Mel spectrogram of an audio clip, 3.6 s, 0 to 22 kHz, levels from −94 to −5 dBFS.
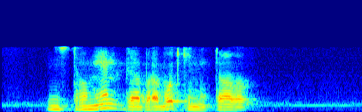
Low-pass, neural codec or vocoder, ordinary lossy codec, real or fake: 7.2 kHz; autoencoder, 48 kHz, 32 numbers a frame, DAC-VAE, trained on Japanese speech; AAC, 16 kbps; fake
